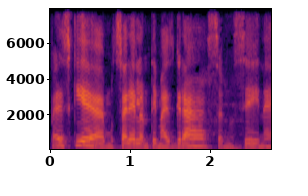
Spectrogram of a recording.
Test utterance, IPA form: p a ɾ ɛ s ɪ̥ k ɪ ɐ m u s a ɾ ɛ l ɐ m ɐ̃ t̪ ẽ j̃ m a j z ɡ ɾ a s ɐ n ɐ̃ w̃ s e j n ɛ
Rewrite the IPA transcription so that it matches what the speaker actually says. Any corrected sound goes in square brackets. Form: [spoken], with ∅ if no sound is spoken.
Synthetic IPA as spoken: p a ɾ ɛ s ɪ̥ k ɪ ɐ m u s a ɾ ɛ l ɐ [n] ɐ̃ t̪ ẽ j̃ m a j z ɡ ɾ a s ɐ n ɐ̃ w̃ s e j n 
